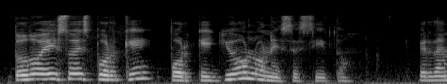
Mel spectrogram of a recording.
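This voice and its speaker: A woman speaks at a very slow pace. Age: 60s. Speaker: podcast co-host, mother. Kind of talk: casual chat.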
